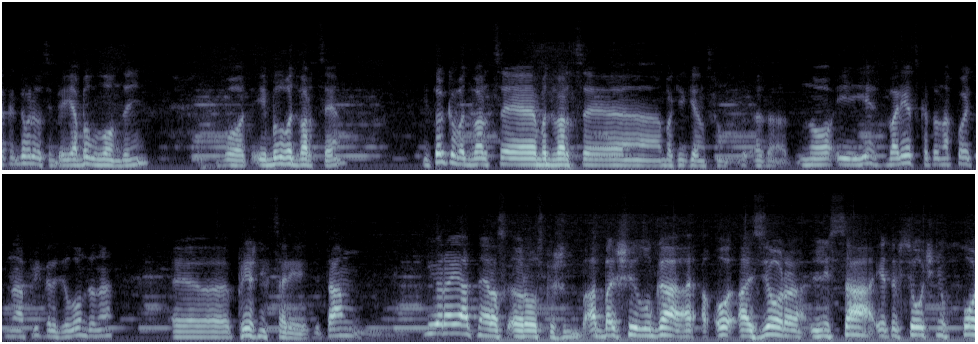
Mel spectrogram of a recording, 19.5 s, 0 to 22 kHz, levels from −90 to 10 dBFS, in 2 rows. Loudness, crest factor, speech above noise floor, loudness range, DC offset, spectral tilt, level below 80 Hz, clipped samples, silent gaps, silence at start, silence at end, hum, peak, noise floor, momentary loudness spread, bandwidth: -20 LUFS; 18 dB; 32 dB; 10 LU; under 0.1%; -10 dB/octave; -48 dBFS; under 0.1%; none; 0 s; 0 s; none; -2 dBFS; -51 dBFS; 18 LU; 5.6 kHz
